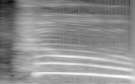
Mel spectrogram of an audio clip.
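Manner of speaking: high, drawn-out storybook phew; relieved phew. Acted. Grandma Shark has fixed Baby Shark, relieved phew. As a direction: let the relief out in one falling sound. The fix worked.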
